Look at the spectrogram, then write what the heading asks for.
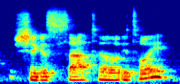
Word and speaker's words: Shigesato Itoi: Shigesato Itoi?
